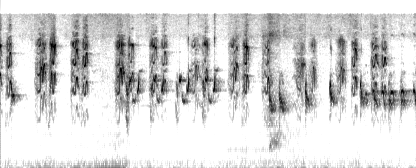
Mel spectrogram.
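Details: Yellow-vented bulbul lure call used for trapping, very noisy: dense, rapid bubbly chattering of short harmonic notes, several overlapping, continuous throughout with brief squawk-like slurs.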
